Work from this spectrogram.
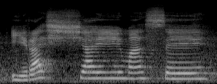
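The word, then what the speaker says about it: いらっしゃいませ: Jadi itu bacanya adalah irashaimase. Irashaimase.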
